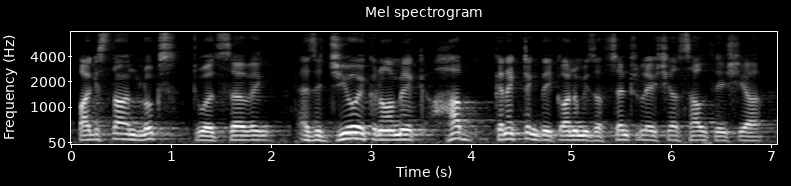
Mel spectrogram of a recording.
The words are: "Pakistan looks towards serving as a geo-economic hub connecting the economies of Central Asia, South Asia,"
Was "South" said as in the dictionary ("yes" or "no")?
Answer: no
